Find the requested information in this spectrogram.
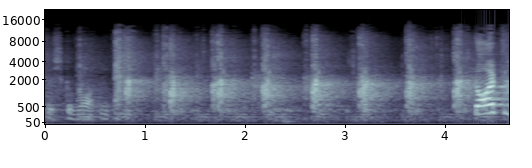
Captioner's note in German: Beifall DIE LINKE und vereinzelt SPD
